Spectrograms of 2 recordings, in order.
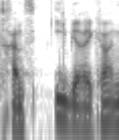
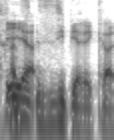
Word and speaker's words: Transiberica: Nein, es kommt auf die genaue Betonung an. Du warst bei der Transiberika, nicht Transsibirika.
